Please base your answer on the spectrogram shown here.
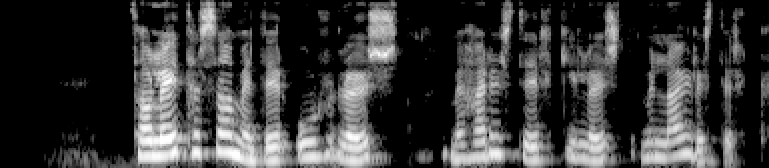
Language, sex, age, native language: Icelandic, female, 40-49, Icelandic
